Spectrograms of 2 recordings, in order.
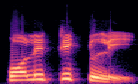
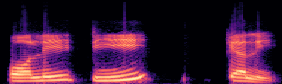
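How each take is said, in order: First: The middle '-cal-' syllable is dropped entirely. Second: The middle '-cal-' syllable is pronounced fully. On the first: The speaker calls it right. "ক্যালি বলবো না" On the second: The speaker calls it wrong. "আবারও এরকম হয় যে"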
